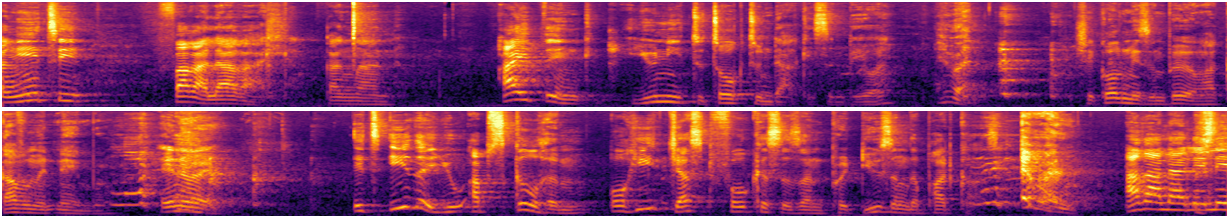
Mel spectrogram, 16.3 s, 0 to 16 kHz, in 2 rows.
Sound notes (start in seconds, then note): 6.3 laughs; 9.0 laughs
